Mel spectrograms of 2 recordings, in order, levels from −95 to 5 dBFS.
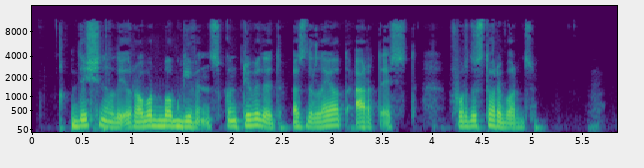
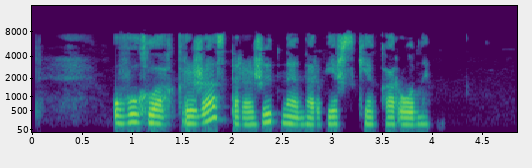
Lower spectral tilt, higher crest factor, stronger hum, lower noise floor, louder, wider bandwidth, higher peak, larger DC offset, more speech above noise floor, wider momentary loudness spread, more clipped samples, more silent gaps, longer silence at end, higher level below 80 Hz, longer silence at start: first, -7 dB/octave vs -4.5 dB/octave; about the same, 18 dB vs 18 dB; neither; second, -53 dBFS vs -70 dBFS; about the same, -19 LUFS vs -17 LUFS; first, 11.5 kHz vs 8.2 kHz; about the same, -2 dBFS vs 0 dBFS; neither; second, 35 dB vs 54 dB; first, 13 LU vs 6 LU; neither; neither; second, 0.75 s vs 0.9 s; first, -44 dBFS vs -56 dBFS; second, 0.3 s vs 0.8 s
